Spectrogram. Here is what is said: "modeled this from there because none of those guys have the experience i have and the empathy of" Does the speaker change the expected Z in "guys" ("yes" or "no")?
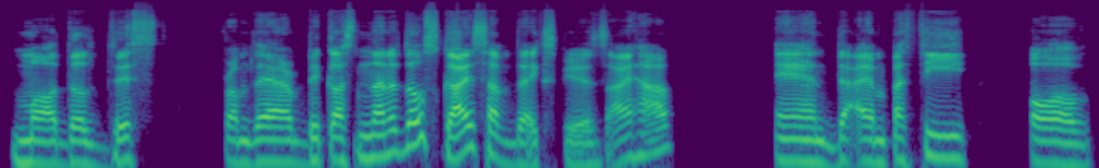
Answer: yes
